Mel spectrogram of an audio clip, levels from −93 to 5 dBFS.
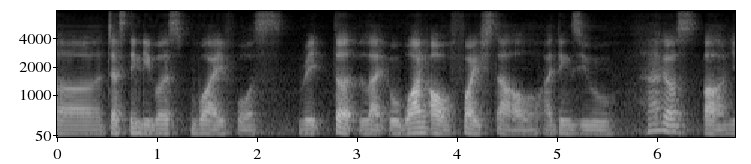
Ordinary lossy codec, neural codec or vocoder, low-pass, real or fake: none; codec, 16 kHz, 0.3 kbps, FocalCodec; none; fake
